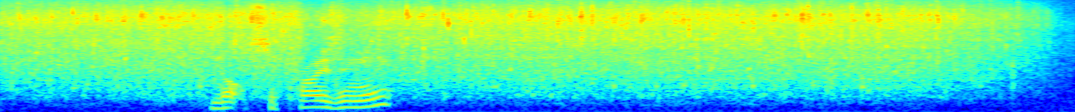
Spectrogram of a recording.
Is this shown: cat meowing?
no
